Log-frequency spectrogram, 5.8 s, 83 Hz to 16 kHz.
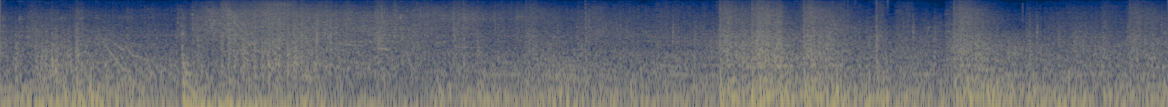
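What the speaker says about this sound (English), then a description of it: "Solid hit from a Nova Cannon" A Nova Cannon shot strikes a ship in Space Engineers during a Warhammer 40K fleet battle: a loud, continuous deep rumble with heavy booms swelling through it, and no talk over it.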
